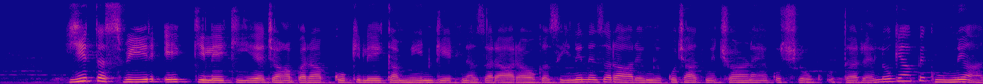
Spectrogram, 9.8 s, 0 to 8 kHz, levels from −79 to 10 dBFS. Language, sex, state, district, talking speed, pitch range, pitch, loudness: Hindi, female, Bihar, Saharsa, 220 wpm, 170-210 Hz, 185 Hz, -31 LUFS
